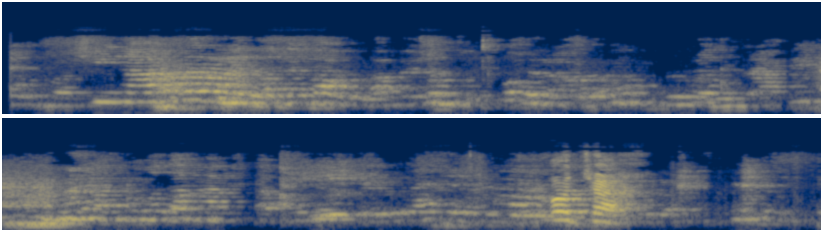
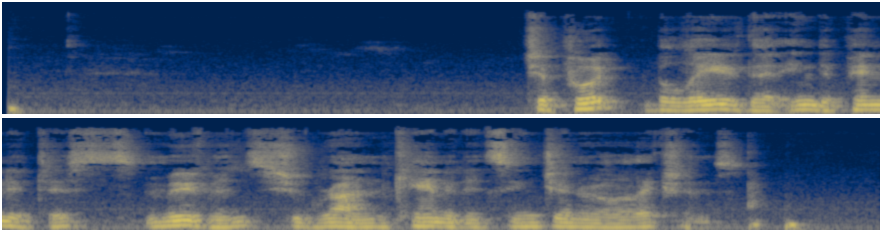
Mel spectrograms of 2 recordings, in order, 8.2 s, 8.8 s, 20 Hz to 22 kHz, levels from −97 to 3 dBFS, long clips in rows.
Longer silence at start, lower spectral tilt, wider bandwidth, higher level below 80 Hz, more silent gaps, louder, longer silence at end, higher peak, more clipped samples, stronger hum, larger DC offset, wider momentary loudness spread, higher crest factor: about the same, 0.05 s vs 0.05 s; second, -3.5 dB/octave vs -5.5 dB/octave; second, 9.2 kHz vs 16 kHz; second, -72 dBFS vs -52 dBFS; neither; about the same, -25 LUFS vs -23 LUFS; second, 0.1 s vs 0.4 s; first, 0 dBFS vs -4 dBFS; neither; neither; neither; first, 19 LU vs 12 LU; first, 26 dB vs 20 dB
